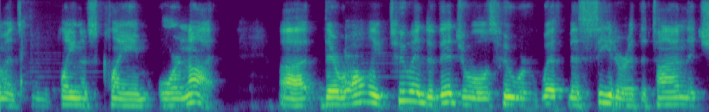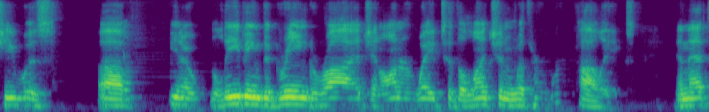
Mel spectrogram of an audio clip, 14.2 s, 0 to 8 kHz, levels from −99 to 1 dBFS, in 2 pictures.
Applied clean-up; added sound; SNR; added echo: neural mask model DeepFilterNet 3.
